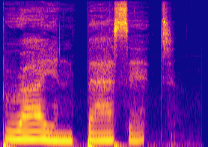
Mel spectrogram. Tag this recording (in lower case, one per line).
human voice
